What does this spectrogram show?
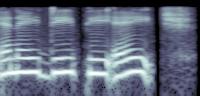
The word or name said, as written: NADPH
